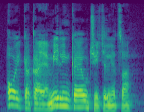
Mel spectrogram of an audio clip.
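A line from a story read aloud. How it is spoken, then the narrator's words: Surprised exclamation. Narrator (Russian): удивленно воскликнул Субастик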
